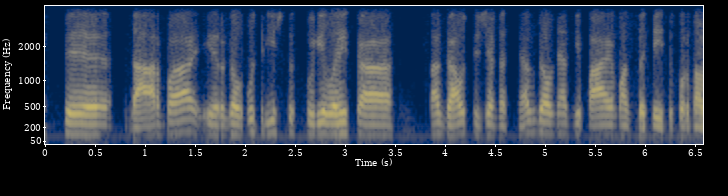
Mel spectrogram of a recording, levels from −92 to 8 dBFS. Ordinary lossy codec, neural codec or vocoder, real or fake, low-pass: Opus, 16 kbps; none; real; 3.6 kHz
